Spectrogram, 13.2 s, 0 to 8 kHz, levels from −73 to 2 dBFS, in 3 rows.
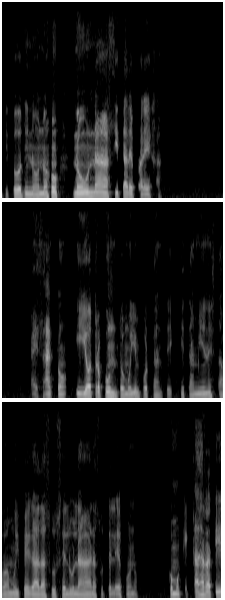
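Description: No audible technical faults.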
